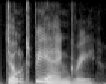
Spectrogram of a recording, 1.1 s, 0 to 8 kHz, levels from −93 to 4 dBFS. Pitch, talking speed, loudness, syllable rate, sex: 205 Hz, 170 wpm, -16 LUFS, 4.6 syllables/s, female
